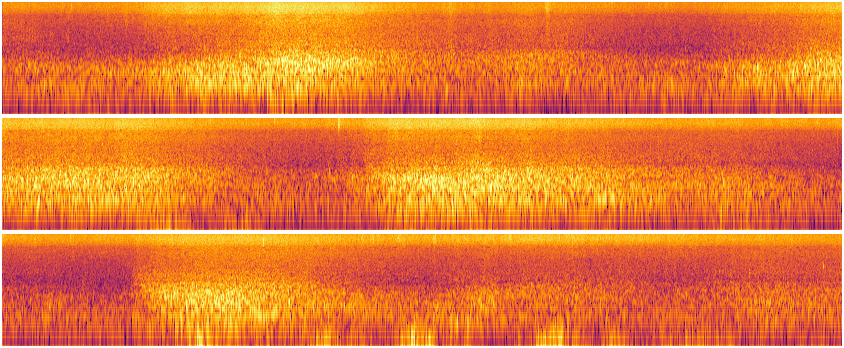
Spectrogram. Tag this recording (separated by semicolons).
ocean; waves; field-recording; spain; coast; beach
